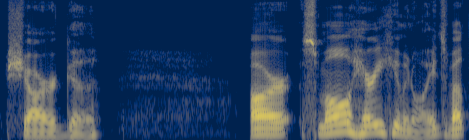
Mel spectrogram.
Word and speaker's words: Shargugh: Shara, pronounced, thankfully we have a pronunciation guide and I'm doing it correctly. Chara are small hairy humanoids about 3 feet tall.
